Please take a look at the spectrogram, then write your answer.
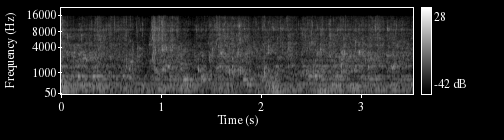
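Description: Lukewarm tap water runs steadily over raw chicken being washed in a sink before cooking brosted chicken, a continuous close splashing flow with no talking.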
